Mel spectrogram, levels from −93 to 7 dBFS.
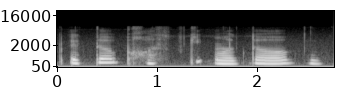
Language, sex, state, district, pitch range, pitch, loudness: Bengali, female, Tripura, West Tripura, 190-225 Hz, 200 Hz, -15 LUFS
